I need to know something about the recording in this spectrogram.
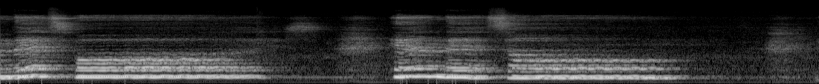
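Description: A woman singing unaccompanied, in two long phrases of held, wavering notes, with a breath between them about three and a half seconds in.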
